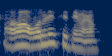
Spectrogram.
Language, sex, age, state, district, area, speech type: Kannada, female, 60+, Karnataka, Kolar, rural, conversation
